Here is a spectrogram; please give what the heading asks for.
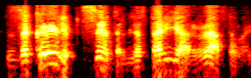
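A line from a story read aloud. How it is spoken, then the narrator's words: Cheerful suggestion. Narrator (Russian): весело предложил один из людей Провилова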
